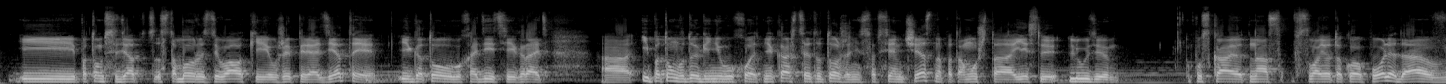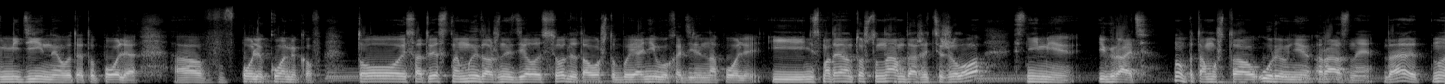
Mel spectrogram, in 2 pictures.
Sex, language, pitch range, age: male, Russian, 115-130 Hz, 20-39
